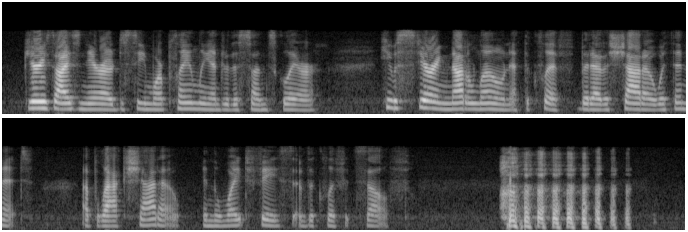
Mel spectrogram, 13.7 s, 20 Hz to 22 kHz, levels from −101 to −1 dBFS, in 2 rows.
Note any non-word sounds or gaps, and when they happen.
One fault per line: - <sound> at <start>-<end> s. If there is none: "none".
- laugh at 11.8-13.2 s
